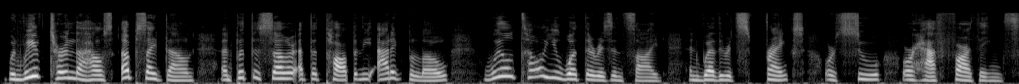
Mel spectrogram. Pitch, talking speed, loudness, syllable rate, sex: 230 Hz, 200 wpm, -19 LUFS, 5.6 syllables/s, female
